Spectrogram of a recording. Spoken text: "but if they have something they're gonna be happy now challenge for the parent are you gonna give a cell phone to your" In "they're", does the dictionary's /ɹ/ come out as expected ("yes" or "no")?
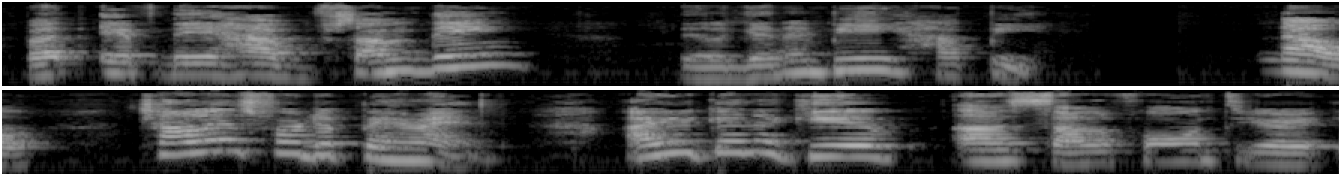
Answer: no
